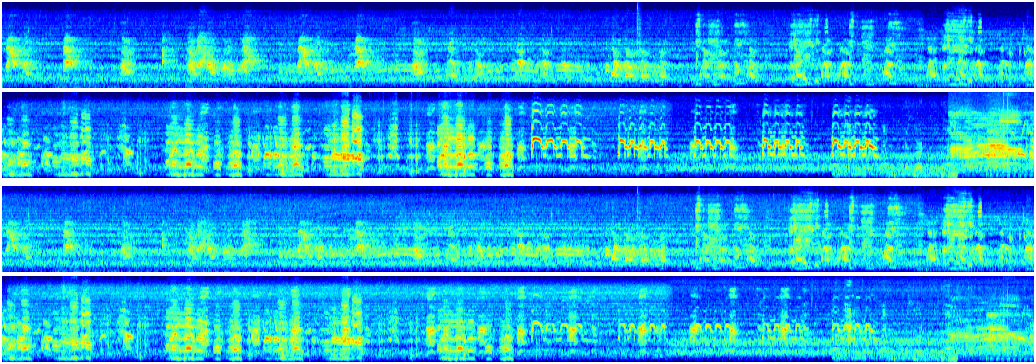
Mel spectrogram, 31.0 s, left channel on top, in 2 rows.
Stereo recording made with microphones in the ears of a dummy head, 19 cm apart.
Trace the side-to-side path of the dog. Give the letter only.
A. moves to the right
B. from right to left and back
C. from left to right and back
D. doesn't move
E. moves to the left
A.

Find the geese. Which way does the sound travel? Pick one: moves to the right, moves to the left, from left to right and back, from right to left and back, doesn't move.
moves to the left.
